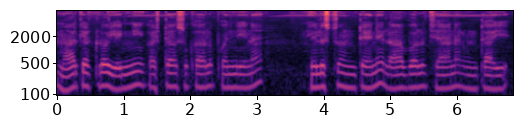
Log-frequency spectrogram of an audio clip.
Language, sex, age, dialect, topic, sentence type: Telugu, male, 56-60, Southern, banking, statement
